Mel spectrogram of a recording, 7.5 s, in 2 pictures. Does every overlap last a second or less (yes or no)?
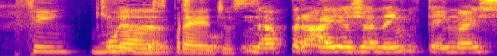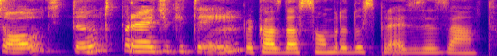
no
